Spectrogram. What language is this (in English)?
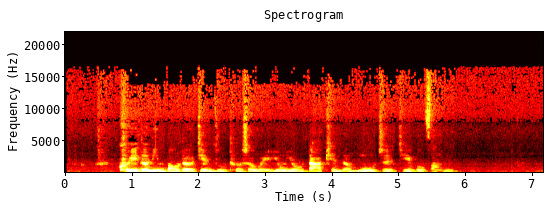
Chinese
